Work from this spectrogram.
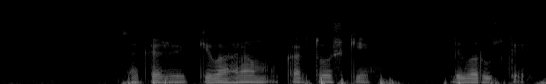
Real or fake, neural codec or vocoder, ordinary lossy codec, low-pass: real; none; Opus, 32 kbps; 7.2 kHz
